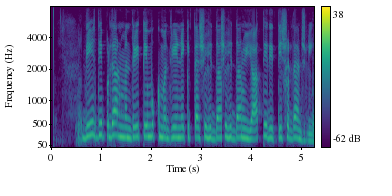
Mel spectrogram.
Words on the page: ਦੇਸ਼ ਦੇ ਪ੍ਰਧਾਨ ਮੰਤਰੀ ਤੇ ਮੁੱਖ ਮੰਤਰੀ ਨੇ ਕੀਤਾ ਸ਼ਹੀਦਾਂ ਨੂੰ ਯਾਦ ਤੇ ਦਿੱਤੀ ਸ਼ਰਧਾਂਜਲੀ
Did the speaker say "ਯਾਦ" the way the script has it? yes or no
yes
